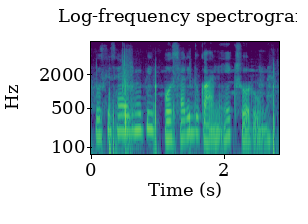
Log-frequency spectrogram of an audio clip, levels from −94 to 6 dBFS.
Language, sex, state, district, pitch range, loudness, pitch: Hindi, male, Maharashtra, Washim, 150-185 Hz, -26 LUFS, 160 Hz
